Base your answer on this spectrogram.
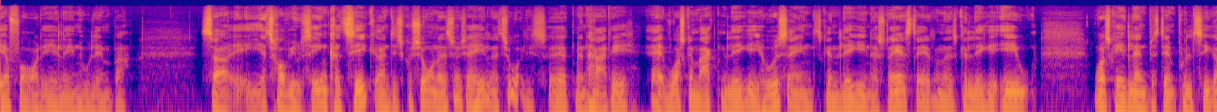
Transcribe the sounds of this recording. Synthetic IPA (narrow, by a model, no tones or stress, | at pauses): ɐfɒ̰ːd̥eelɐenulemb̥ɐ | sɒ̽jɑ̈ɪt͡sʰʁo̝ɐ̰ʋiʋe̝lse̝̰ːenkʰʁit͡sʰiɡ̥ɒ̽e̝nd̥isɡ̥uɕo̝̰ːnɒd̥e̝synsjɑ̈he̝̰ld̥næt͡sʰuɐ̰lid̥æd̥mænɦɑ̈d̥e̝æʋɒsɡ̥æmɑ̈ɡ̥̚d̥n̩le̝ɡ̥əiɦo̝ːð̞̩ˠsɛ̰ɪn̩sɡ̥æd̥enle̝ɡ̥əinæɕo̝nɛ̰ːlsd̥ɛ̰ːd̥ɐnəsɡ̥æd̥ele̝ɡ̥əiʔe̝̰ːṵː | ʋɒsɡ̥æe̝d̥læn̩b̥e̝sd̥em̰d̥̚pʰo̝lit͡sʰiɡ̥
